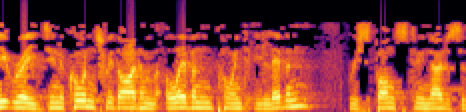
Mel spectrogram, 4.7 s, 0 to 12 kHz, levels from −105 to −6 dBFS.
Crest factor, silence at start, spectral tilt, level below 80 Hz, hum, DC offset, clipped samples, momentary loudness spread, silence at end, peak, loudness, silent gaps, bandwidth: 12 dB; 0 s; -8 dB/octave; -38 dBFS; none; under 0.1%; 0.2%; 7 LU; 0 s; 0 dBFS; -13 LUFS; none; 6.2 kHz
